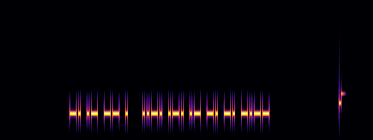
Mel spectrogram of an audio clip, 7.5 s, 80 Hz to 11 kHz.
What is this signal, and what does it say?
Morse code, heard as a keyed tone, about 28 wpm, 700 Hz. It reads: NAME FRANNY
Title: Practice QSO - Exchange 1 - Beginning - 28wpm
